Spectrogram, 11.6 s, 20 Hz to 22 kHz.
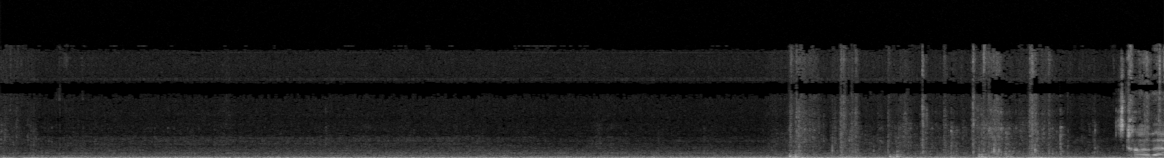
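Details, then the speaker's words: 2010 Ford F-150 4x4 driving over small bumps: steady road rumble, then hollow thunks from the front passenger side, traced to a loose-jointed anti-sway bar link, replaced with Motorcraft links; worn sway bar end link. "it is making a clunking noise over little bumps in the road maybe you can hear it when i hit over and run over some bumps"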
